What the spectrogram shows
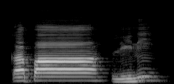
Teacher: লিটা হর্ষ রাখছি, নিটা দীর্ঘ রাখছি।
